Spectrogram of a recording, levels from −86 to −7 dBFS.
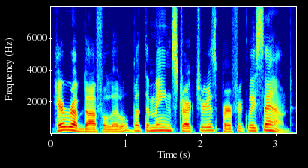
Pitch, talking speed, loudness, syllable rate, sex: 160 Hz, 220 wpm, -19 LUFS, 5.8 syllables/s, male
